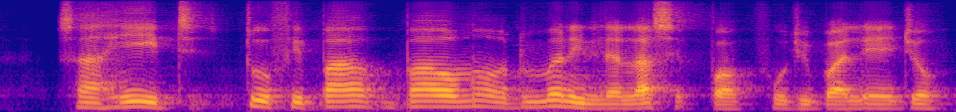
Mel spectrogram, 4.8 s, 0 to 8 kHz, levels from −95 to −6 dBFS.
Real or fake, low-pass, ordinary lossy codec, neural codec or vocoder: fake; none; none; codec, 16 kHz, 0.3 kbps, FocalCodec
